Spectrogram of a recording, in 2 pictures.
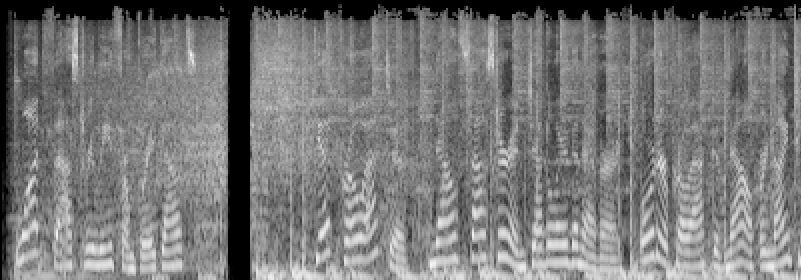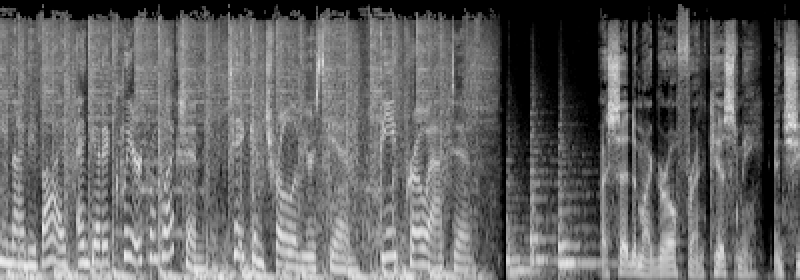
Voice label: commercial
